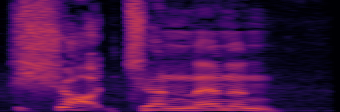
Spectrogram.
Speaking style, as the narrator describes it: he yelled

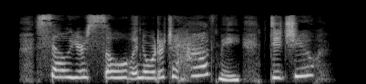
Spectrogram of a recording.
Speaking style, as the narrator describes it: She shouted at him

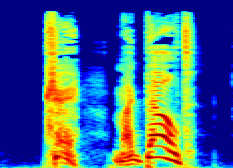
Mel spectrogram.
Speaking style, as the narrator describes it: I choked

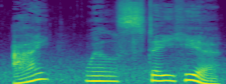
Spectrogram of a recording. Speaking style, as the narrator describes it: Velvet breathed weakly

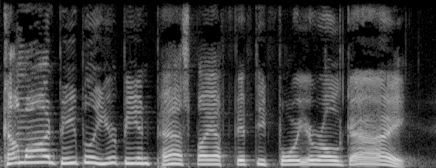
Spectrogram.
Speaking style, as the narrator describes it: I yelled

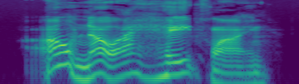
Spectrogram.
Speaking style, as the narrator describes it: exclaimed

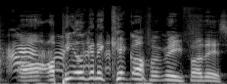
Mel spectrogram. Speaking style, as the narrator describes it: You laugh

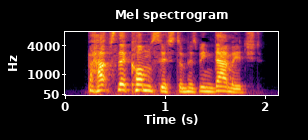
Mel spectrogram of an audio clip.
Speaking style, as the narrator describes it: he said in a loud voice to make himself heard over the wind

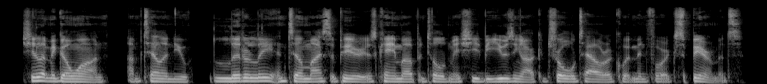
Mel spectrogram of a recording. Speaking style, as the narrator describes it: Comey said with a laugh

